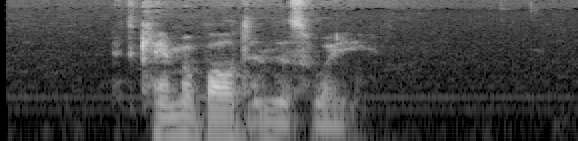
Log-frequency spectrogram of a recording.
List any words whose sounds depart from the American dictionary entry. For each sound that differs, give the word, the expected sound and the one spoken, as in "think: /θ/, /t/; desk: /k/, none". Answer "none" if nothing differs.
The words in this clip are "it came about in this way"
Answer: none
